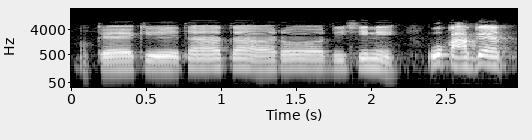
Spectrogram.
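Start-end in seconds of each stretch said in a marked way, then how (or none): 2.4-2.9 sudden higher, louder startled gasp of words; jump scare. Real, not acted. Player startled by the police officer, sudden startled cry. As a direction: blurt it out as the scare hits.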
